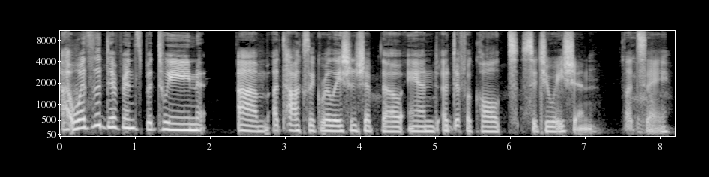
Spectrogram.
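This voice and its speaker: Lowish-voiced woman podcast co-host, dry sound. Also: a little slow, no echo. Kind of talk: casual interview questioning.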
